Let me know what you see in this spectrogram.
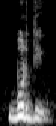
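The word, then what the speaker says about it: Bourdieu: देख ही लेते हैं बुरद बुरद ठीक है बुरद नॉट बोर इट्स बुरद peer peer बुरदू peer बुरदू बुरदू sorry ठीक है।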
